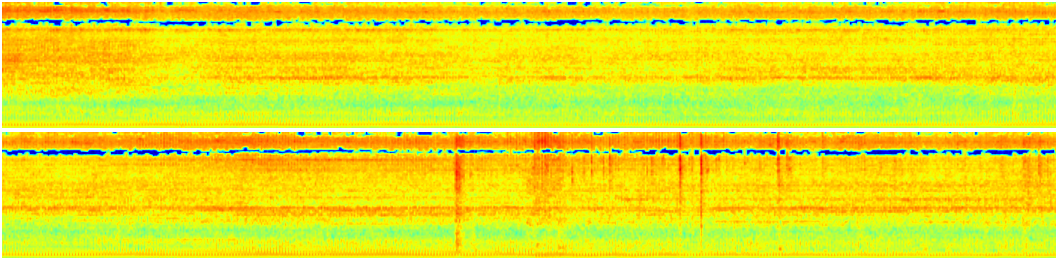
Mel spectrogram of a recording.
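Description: Agria single-axle walking tractor's engine running steadily while its rotary tiller works the soil. A few brief sharp knocks come about two-thirds of the way through.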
